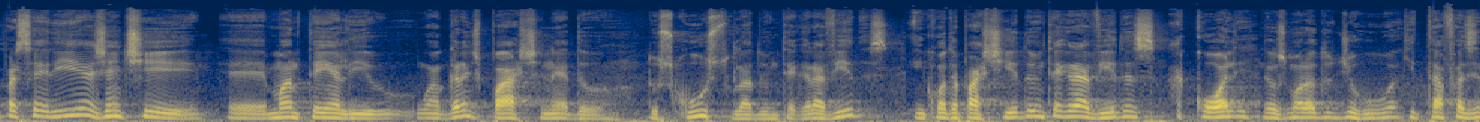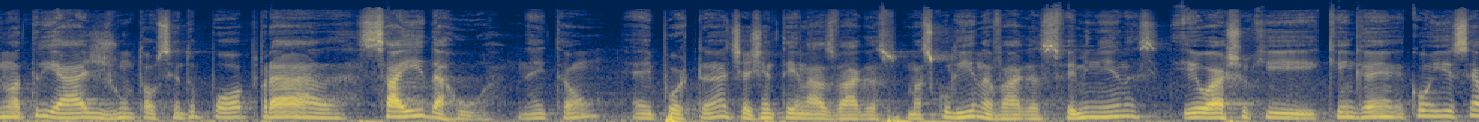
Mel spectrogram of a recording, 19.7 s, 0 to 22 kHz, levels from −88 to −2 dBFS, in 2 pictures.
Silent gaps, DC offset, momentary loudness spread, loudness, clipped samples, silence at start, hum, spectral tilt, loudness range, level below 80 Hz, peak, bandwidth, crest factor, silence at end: none; under 0.1%; 9 LU; -20 LUFS; under 0.1%; 0 s; none; -5.5 dB/octave; 3 LU; -34 dBFS; 0 dBFS; 17 kHz; 20 dB; 0 s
